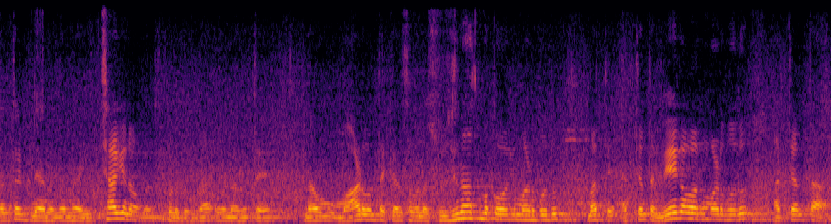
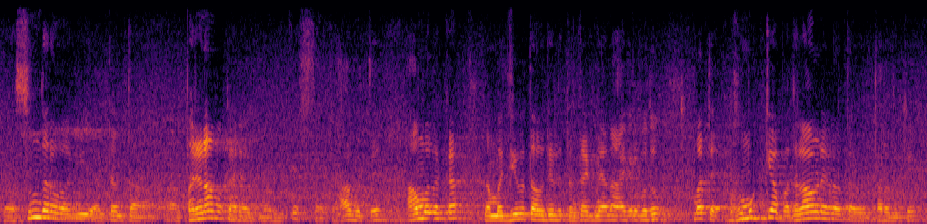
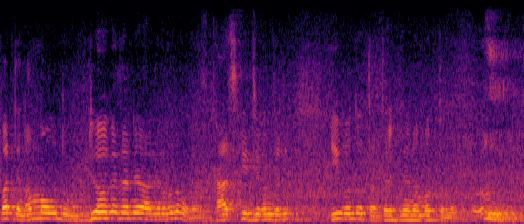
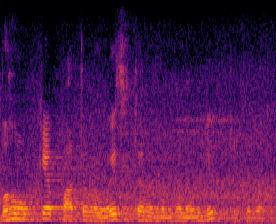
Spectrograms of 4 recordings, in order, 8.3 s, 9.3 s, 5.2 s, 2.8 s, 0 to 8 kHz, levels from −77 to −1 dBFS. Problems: constant background noise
